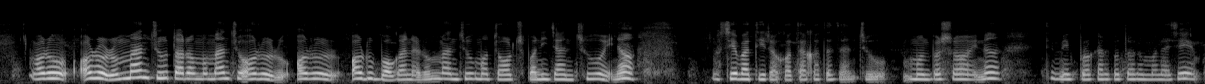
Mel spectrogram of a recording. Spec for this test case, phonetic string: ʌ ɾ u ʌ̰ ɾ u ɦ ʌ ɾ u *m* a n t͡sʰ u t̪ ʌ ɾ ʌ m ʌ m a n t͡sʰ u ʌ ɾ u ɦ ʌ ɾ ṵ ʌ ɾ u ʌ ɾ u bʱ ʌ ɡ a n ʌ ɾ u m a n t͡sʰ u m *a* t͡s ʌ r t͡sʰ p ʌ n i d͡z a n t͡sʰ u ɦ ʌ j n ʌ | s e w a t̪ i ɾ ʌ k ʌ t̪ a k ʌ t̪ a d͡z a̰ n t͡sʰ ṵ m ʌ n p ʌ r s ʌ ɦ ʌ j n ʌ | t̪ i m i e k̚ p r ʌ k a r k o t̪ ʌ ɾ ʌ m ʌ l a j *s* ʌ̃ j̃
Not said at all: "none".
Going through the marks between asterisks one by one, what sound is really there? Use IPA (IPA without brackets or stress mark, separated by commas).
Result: m, ʌ, t͡s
